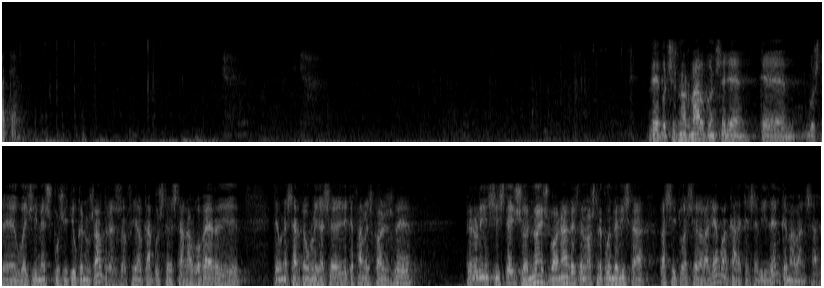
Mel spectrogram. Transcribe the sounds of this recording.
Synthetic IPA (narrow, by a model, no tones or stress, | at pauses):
kɛ | beputseeznuɾmalˠkunsəʎekəbust̪ɛuβɛʒimespuzit̪iwkənuzalˠt̪ɾəzalˠfiəlˠkap̚bust̪est̪analˠɣuβɛɾi | t̪eunəsɛɾt̪əuβ̞liɣasioðeðikəfanleskɔzezβe | pəɾoliinsist̪ɛʃunoezβɔnəðezðəlˠnɔst̪ɾəpund̪əβist̪ələsit̪uasioðələʎeŋɡwaŋkaɾəkezeβ̞iðeŋkemaβ̞ansat̪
